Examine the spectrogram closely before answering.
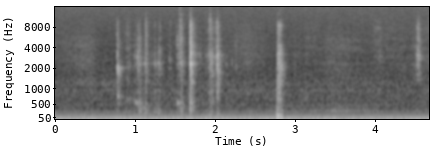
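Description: A black plastic screw cap being handled and twisted back onto a bottle of acrylic paint, a run of small clicks and scrapes, then a single knock about three seconds in as the bottle is set down on the table.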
